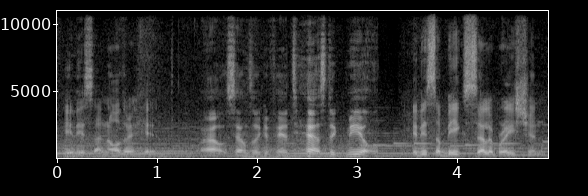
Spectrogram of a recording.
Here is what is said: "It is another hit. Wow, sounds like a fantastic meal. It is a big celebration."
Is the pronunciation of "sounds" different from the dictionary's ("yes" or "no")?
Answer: no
